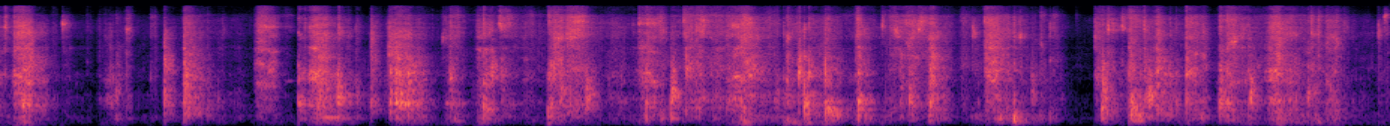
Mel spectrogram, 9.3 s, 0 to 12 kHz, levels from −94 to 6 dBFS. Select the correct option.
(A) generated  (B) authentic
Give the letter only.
A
